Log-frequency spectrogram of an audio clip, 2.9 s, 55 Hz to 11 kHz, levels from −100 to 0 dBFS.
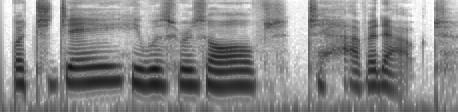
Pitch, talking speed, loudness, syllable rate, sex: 205 Hz, 190 wpm, -17 LUFS, 4.5 syllables/s, female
